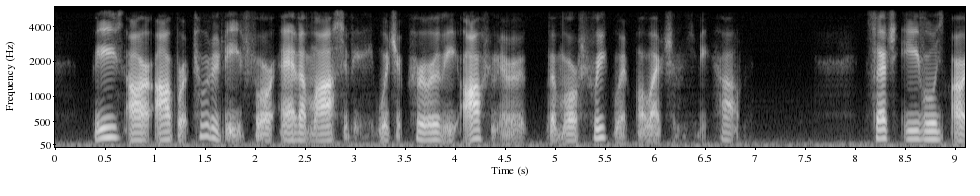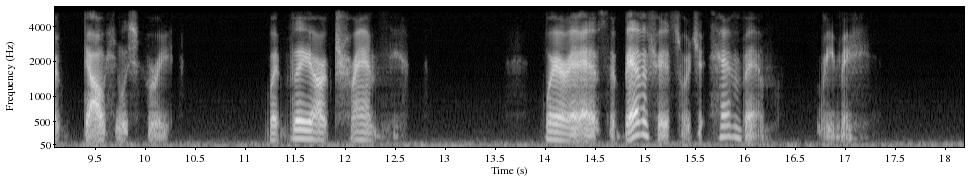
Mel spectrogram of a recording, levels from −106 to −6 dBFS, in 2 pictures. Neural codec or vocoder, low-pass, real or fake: autoencoder, 22.05 kHz, a latent of 192 numbers a frame, VITS, trained on many speakers; 5.4 kHz; fake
